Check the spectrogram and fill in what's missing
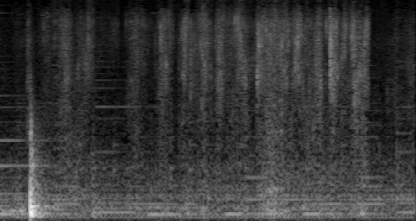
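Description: Water runs steadily from a kitchen tap for thinning corn fritter batter, starting with a clunk as the faucet opens, then a close, even splashing stream with no one talking.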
